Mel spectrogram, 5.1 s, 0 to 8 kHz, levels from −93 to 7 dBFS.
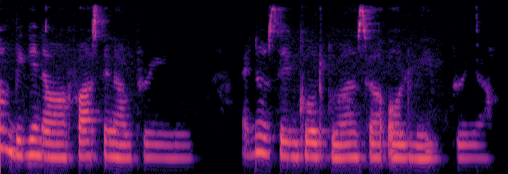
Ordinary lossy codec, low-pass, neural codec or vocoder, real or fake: none; 7.2 kHz; none; real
